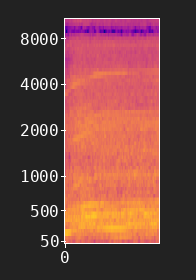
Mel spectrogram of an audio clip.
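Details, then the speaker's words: Central vac whose motor can't move more air than the Kirby, airflow restricted: steady strained hum at raised pitch; motor running faster because it isn't moving the full volume of air. "As you can tell, it's running faster because it's not moving above. Let me shut it off here. It's kind of running at a higher pitch because it's not moving the full volume of air through it."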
